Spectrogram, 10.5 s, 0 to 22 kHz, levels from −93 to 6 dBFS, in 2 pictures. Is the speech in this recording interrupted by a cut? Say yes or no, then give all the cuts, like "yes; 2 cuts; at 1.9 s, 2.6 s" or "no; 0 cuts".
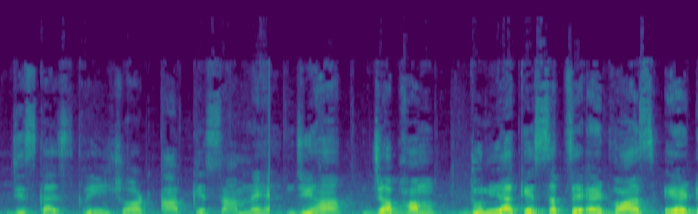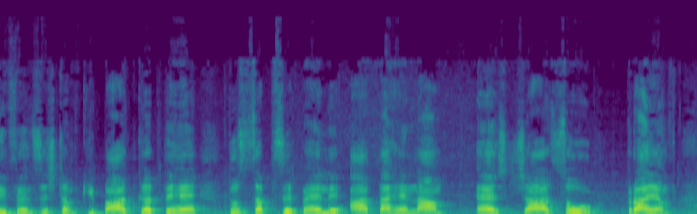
yes; 1 cut; at 2.1 s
